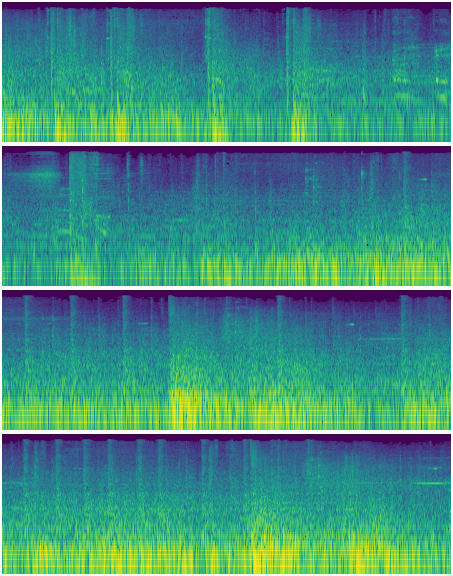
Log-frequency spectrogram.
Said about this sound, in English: Oh, no, you just press A and you pick up the cannon. I mean, get behind the cannon and start shooting.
